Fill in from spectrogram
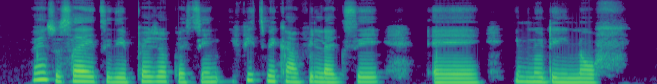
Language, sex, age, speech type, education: Nigerian Pidgin, female, 15-29, spontaneous, tertiary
